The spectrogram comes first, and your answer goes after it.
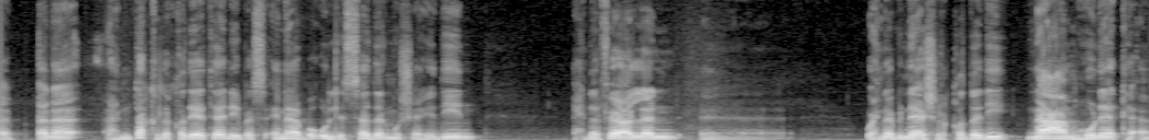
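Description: Against a quiet background, a man with a fairly high pitch talks at a moderate pace in a dark, mellow tone with fairly even intonation. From Egypt. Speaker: TV talk show host and pastor; TV talk show host, pastor. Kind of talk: TV talk show hosting. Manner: formal. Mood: earnest, hopeful. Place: studio. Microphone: lapel.

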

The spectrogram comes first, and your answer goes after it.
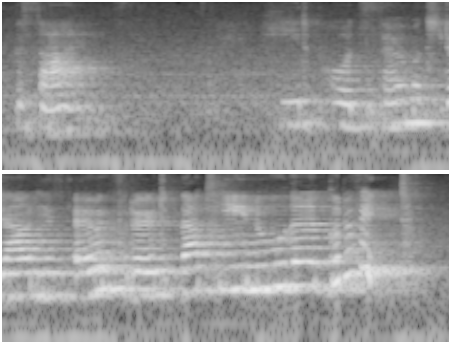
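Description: A woman speaks at a very slow pace with ordinary pitch variation. Audible room echo and light background noise are present. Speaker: actor performing a monologue. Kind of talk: theatrical monologue. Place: stage. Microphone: camera far.

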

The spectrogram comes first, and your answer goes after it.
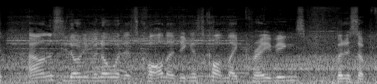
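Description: The speech comes at a very fast pace. Loud background noise sits under a dry sound with no echo. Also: man. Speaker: vlogger. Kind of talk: casual vlog chat. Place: street. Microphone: phone near.

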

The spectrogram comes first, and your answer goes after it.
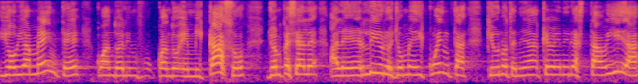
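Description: A man's animated voice at an extremely high pitch, with ordinary pitch variation. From Venezuela. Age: 30s. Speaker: network marketing speaker; conference speaker. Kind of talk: motivational talk. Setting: stage with audience. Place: hall.

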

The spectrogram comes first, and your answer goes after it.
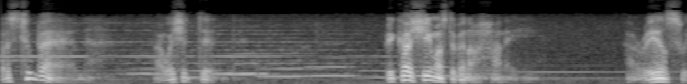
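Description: In a put-on character voice with vocal fry and a husky, rough edge, the speaker moves at a fairly slow pace with very wide pitch swings and long, frequent pauses while faint music plays in the background. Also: man, low pitch for a man, fairly bright tone.

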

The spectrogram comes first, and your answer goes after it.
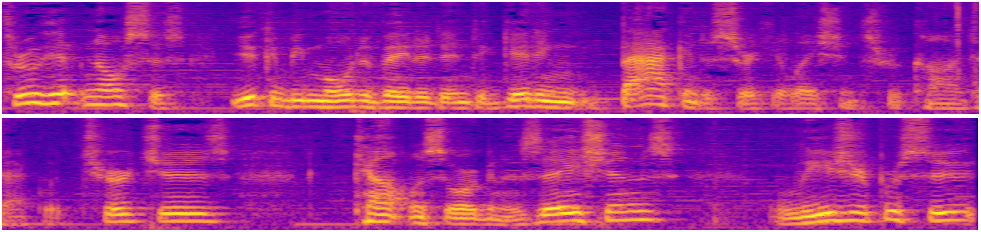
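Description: A man speaks at a fairly slow pace with very wide pitch swings. Music plays in the background. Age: old. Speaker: hypnotist. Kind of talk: promotional talk to camera.

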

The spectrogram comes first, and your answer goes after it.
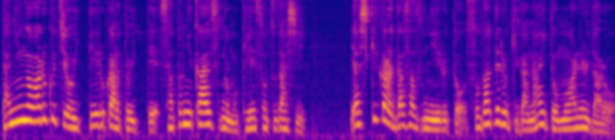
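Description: The text is delivered in an unforced reading voice.

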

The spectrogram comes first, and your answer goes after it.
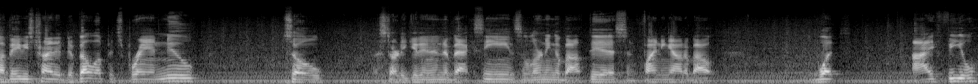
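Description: With an American accent, a man speaks at a fairly low pitch with fairly even intonation and long, frequent pauses, noticeable background noise behind him. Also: moderate pace. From Florida. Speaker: security guard and firearms trainer; interviewee. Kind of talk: interview. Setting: trade show. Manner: casual, filler-heavy. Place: open country.

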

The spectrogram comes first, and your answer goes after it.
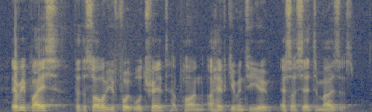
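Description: A man's dark, mellow tone moves at a fairly quick pace. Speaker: scripture reader. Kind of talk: scripture reading. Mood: calm, measured. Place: church. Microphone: podium.

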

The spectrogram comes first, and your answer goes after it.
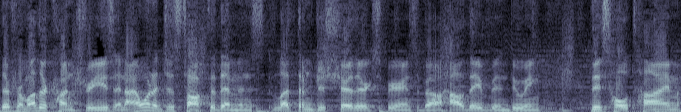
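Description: A man speaks with faint music in the background. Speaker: show host. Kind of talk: casual live-stream chat. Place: home room. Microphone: phone near.

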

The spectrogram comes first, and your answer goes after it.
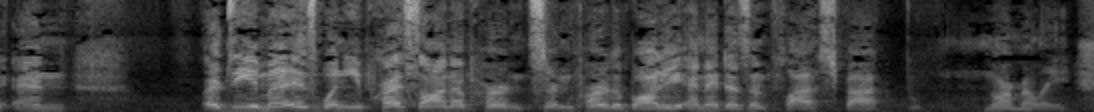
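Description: Speaking at a moderate pace, a woman keeps her intonation fairly even. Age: 20s. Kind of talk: personal story vlog. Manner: hesitant with frequent fillers. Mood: earnest, personal, somewhat sad. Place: home room. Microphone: phone near.

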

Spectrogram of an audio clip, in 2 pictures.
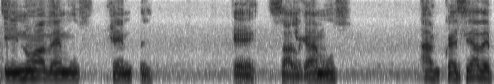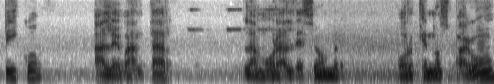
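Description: Over light background noise, a man talks at a very slow pace with lively intonation and long, frequent pauses, the sound dry with no echo. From Mexico. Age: 80s+. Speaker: interviewee, 81-year-old man. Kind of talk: interview answer. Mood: aggrieved, disappointed. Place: street. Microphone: handheld.

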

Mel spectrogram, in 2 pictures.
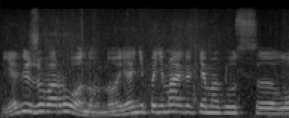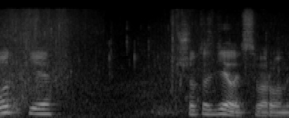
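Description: A man with a high voice talks at a moderate pace, with very wide pitch swings, big swings in loudness, long, frequent pauses and light background noise. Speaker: game streamer. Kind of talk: live gameplay stream commentary with chat; casual gameplay commentary. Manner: casual, filler-heavy with repetitions. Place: home room.

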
